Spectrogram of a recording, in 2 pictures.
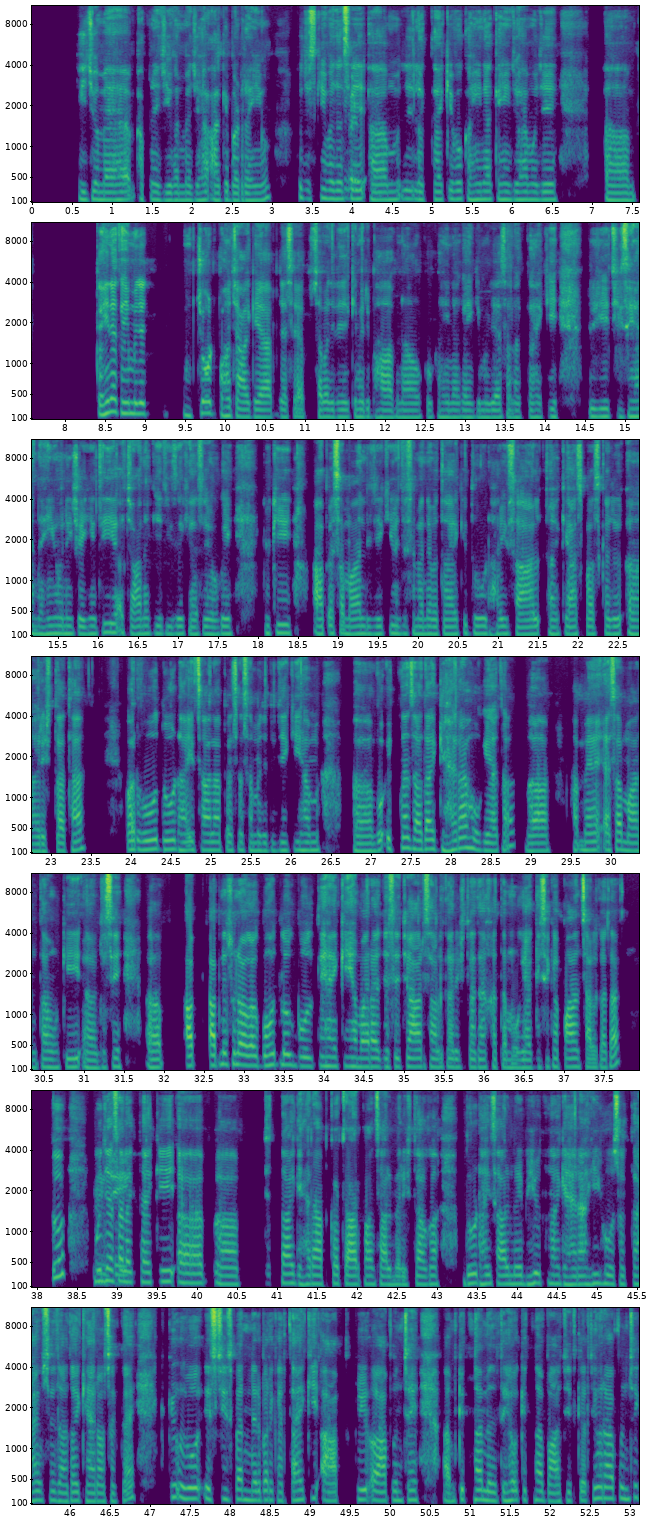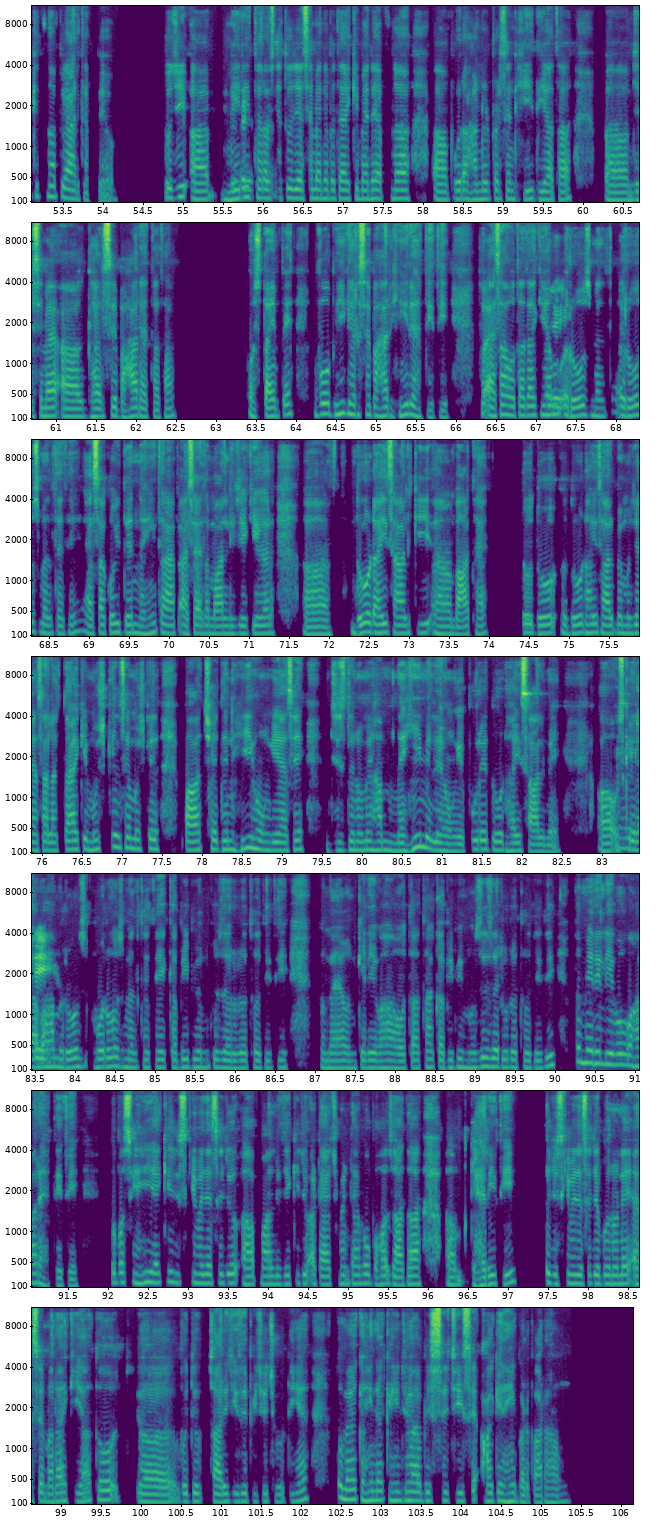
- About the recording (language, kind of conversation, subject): Hindi, advice, मैं भावनात्मक बोझ को संभालकर फिर से प्यार कैसे करूँ?
- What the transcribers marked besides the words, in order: tapping; in English: "हंड्रेड पर्सेंट"; in English: "टाइम"; in English: "अटैचमेंट"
